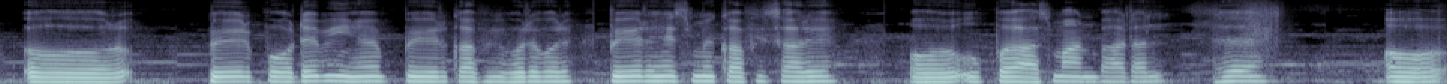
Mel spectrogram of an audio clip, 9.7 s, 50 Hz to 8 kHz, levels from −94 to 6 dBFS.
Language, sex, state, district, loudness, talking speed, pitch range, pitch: Hindi, male, Jharkhand, Sahebganj, -20 LUFS, 110 wpm, 160-170 Hz, 165 Hz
